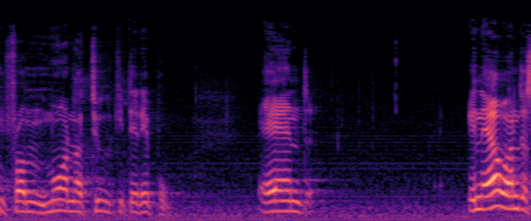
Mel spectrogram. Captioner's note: speaks in foreign language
